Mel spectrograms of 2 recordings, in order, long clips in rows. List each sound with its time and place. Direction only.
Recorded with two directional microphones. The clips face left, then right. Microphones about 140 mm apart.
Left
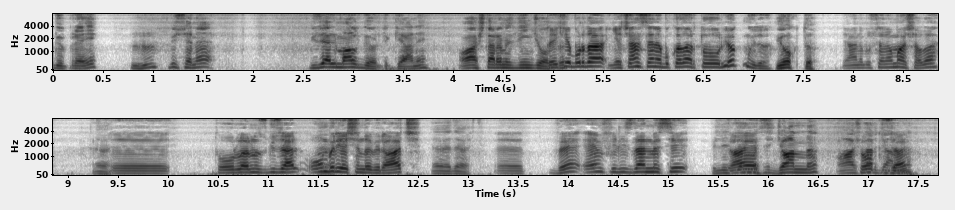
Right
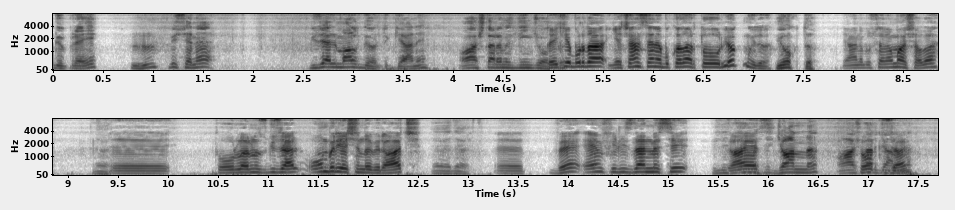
0.0 s speech: 25° left (ahead or behind)
0.9 s a man's voice: 15° left (ahead or behind)
2.6 s a man's voice: 35° left (ahead or behind)
4.0 s speech: 55° left (ahead or behind); by 4.9 s 70° left (ahead or behind)
4.9 s speech: 5° left (ahead or behind)
7.2 s speech: 70° left (ahead or behind)
7.9 s a man's voice: 5° left (ahead or behind)
12.6 s speech: 90° left
13.2 s a man's voice: 5° left (ahead or behind)
15.9 s a man's voice: 40° left (ahead or behind)
17.0 s a man's voice: 15° left (ahead or behind)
